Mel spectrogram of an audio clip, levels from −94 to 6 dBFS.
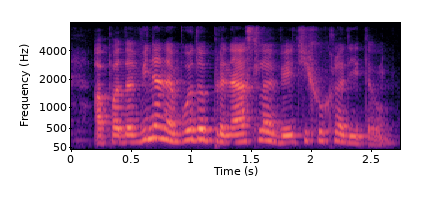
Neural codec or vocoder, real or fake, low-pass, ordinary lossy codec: none; real; 7.2 kHz; none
